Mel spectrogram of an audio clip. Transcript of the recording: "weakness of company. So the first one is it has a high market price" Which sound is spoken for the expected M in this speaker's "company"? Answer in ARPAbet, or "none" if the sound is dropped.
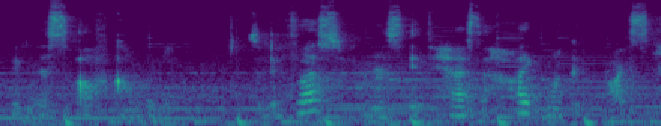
M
